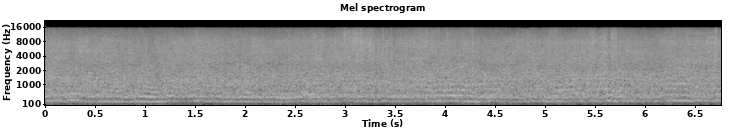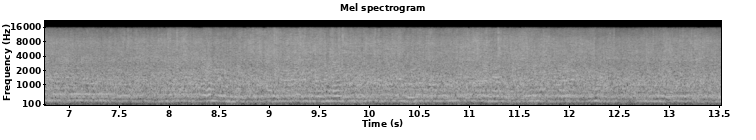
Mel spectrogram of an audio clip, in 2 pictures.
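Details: Honeybees on a large orientation flight as the sun comes out after colder weather, 24 March 2024, pollen coming in afterwards; a dense, steady droning hum of many bees, with overlapping buzzing tones wavering up and down near the low end.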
